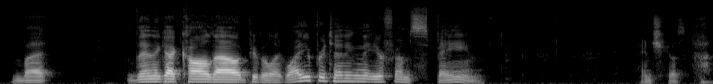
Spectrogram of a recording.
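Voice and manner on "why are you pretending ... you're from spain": ordinary talk, nothing marked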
